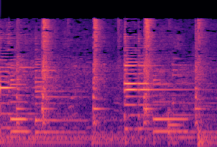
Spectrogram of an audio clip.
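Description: Live bossa nova jazz band playing an instrumental passage, with plucked guitar to the fore over bass, drums and percussion. Sustained ringing notes sound against regular light percussion strokes.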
